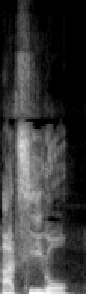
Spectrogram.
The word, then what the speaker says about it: Otsego: Well, my favorite part about Otsego is just pronouncing it like a Minnesotan. Otsego.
